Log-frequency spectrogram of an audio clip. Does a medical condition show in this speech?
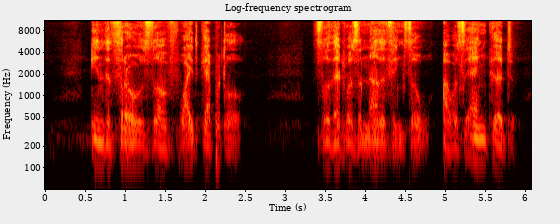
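Yes: total laryngectomy; total laryngectomy for very rare deep laryngeal cancer, first in South Africa, breathes through neck; relearned speech, formerly artificial robotic voice like Stephen Hawking, speaking about 18 months, self-described sexy voice.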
